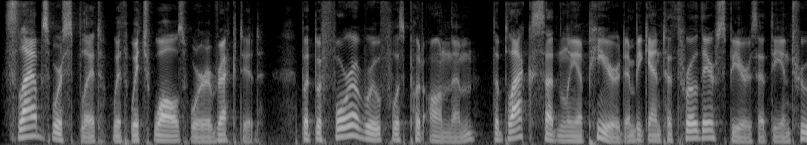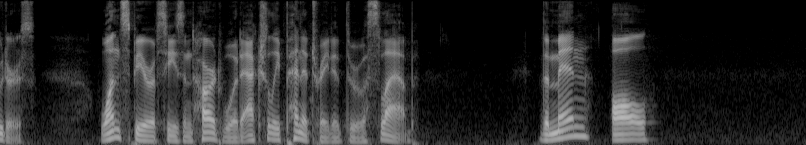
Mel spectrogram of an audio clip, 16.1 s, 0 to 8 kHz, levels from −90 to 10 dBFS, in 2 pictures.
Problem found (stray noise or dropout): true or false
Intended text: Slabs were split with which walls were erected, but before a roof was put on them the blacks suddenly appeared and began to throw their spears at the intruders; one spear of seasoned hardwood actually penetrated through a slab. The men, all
false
